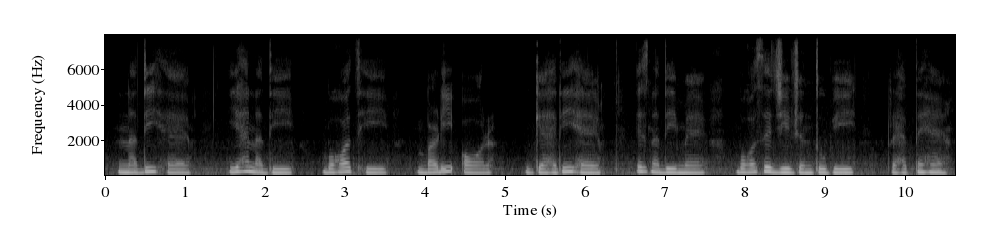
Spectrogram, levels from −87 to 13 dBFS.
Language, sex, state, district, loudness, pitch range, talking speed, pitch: Hindi, female, Chhattisgarh, Bastar, -28 LUFS, 200-225 Hz, 115 wpm, 210 Hz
